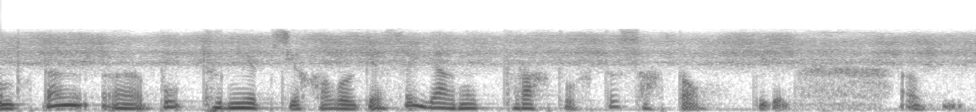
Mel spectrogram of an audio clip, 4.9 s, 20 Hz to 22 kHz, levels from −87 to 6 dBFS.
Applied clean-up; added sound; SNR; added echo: none; Insect; 10 dB; none.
